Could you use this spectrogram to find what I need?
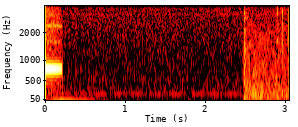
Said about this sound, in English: Begin speaking after the tone, then hang up when you are finished, or press any key for further options.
